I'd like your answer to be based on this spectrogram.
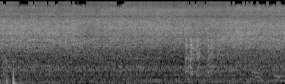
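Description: Ginger, coriander and cumin paste sizzling in hot oil in a pan for a chhana kofta curry, a loud, steady close hiss with a faint stir or clink partway through.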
